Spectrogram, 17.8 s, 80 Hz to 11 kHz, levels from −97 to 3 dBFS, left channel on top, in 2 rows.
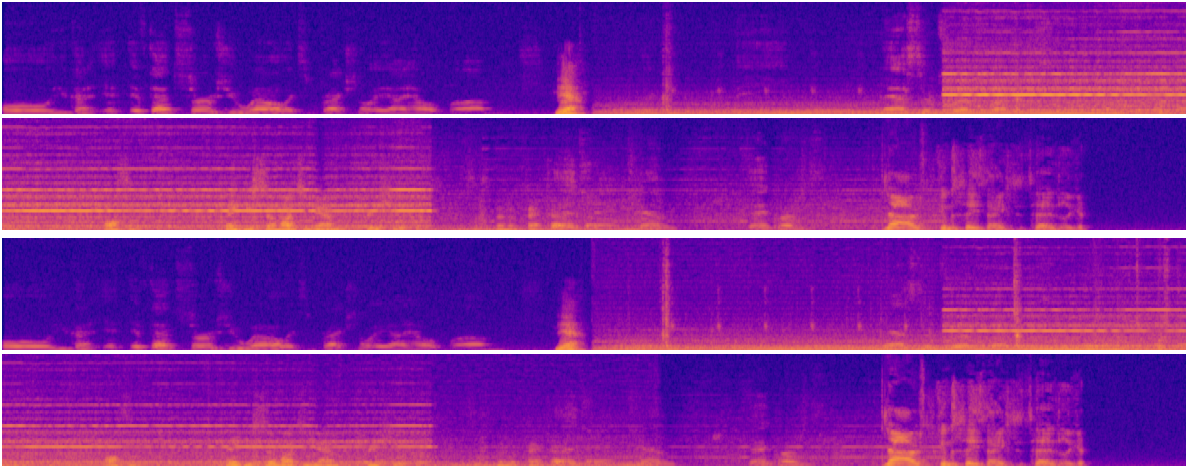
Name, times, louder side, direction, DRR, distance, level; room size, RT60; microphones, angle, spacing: voice 1, 0.0-3.8 4.8-6.2 6.4-9.0 13.0-14.0 14.5-15.0, left 2 dB, 75° left, 2.3 m, -42 dB
sound 1, 4.4-13.8, right 3 dB, 75° right, 0.6 m, -34 dB
Bowed string instrument, 7.0-12.1, left 7 dB, 30° left, 0.6 m, -30 dB
voice 2, 10.6-13.7, left 1 dB, 50° left, 1.0 m, -31 dB
sound 2, 11.1-15.9, left 1 dB, 90° left, 3.2 m, -48 dB
voice 3, 15.5-17.0, right 2 dB, 15° right, 0.3 m, -32 dB
5.3 x 3.4 x 2.7 m
head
